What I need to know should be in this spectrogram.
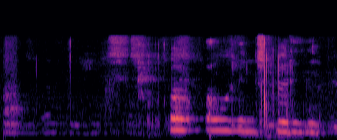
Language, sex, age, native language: Icelandic, male, 8, Icelandic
